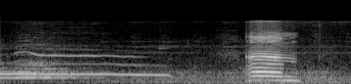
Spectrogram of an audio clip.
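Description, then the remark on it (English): A train horn from a train going right past sounds a long, steady, reedy tone that fades out, then after a short pause gives a second, louder and brighter blast. “There's no way they can't hear that train. Okay, well now they can because it's going right by us.”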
